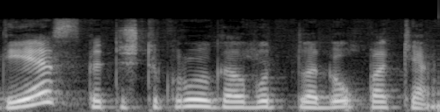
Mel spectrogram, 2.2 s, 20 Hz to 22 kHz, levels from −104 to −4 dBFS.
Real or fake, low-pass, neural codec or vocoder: fake; 10.8 kHz; codec, 44.1 kHz, 7.8 kbps, Pupu-Codec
